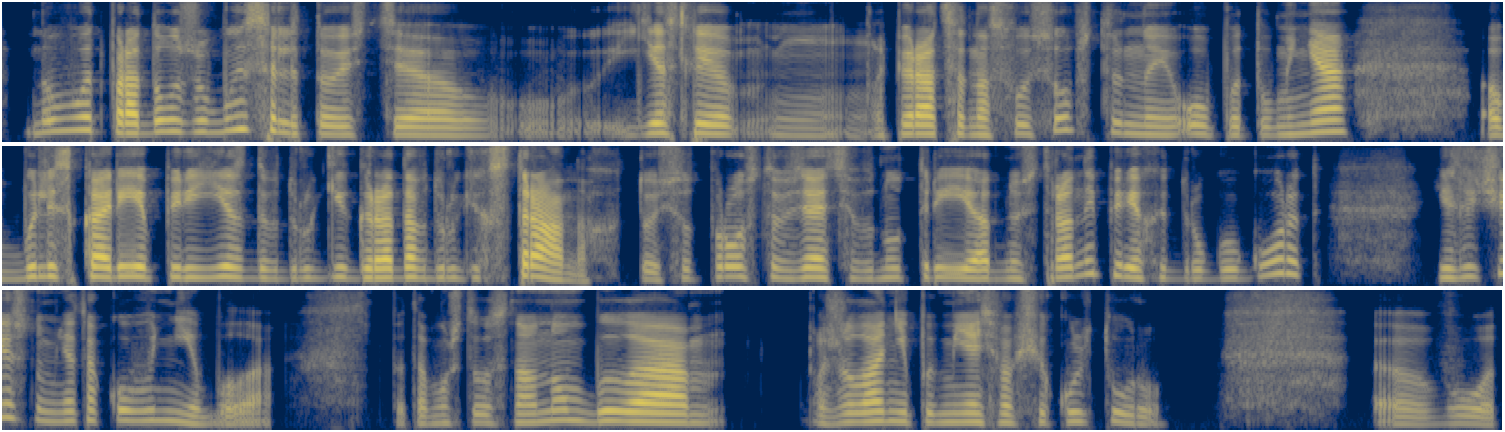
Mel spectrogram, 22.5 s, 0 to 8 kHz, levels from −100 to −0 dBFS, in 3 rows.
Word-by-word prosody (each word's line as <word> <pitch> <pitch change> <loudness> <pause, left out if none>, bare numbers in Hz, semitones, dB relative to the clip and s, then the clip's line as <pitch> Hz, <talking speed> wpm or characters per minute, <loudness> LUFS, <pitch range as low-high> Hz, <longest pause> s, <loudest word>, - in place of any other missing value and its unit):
Ну, 235 +4 -5
вот, 275 0 -1
продолжу 235 +3 +3
мысль, 265 -4 0
то 190 -2 -3
есть, 180 0 -5
э, 170 -2 0 0.6
если, 200 0 +1 0.2
м, 160 -2 -16
опираться 195 +2 +4
на 180 0 -1
свой 195 +3 -7
собственный 205 -9 -6
опыт, 180 -2 -7
у 175 - -10
меня, 225 +7 +4 0.7
э, 170 - -1
были 220 +7 -1
скорее 220 0 +6
переезды 205 0 0
в 180 - -12
других 190 +2 -7
городах 195 +1 +5
в - - -11
других 195 0 -10
странах. 170 - +5
То 170 - -8
есть 155 - -6
вот 180 -4 -12
просто 215 0 -4
взять 200 +1 +2
внутри 200 +3 -5
одной 185 -1 0
страны, 210 +10 0
переехать 200 -6 -1
в - - -30
другой 180 +1 -10
город- 260 +7 -6 0.6
если 200 +2 -5
честно, 260 +2 -4
у 210 - -11
меня 210 +1 -6
такого 220 0 -6
не 210 -7 -7
было. 155 - -9 0.6
Потому 165 +1 -12
что, 180 - -11
в 180 - -7
основном, 200 +5 -5
было 200 -3 +6 0.6
желание 195 +5 0
поменять 190 0 -3
вообще 185 +1 -6
культуру. 190 -6 -10 1.0
Э, 150 -2 -9
вот. 155 -1 -10
195 Hz, 150 wpm, -24 LUFS, 180-215 Hz, 1.0 s, скорее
